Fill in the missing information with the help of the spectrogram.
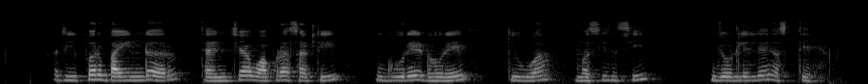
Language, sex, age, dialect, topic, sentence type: Marathi, male, 31-35, Varhadi, agriculture, statement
